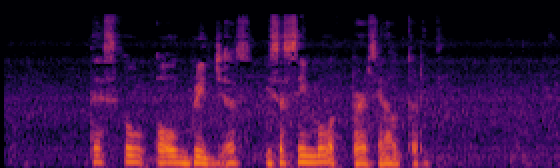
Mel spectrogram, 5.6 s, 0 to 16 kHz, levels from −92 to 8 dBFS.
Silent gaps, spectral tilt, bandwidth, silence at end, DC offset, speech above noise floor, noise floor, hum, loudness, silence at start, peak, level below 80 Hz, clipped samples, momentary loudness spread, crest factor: none; -6 dB/octave; 11.5 kHz; 1.3 s; under 0.1%; 34 dB; -61 dBFS; none; -28 LUFS; 0.9 s; -12 dBFS; -54 dBFS; under 0.1%; 10 LU; 18 dB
